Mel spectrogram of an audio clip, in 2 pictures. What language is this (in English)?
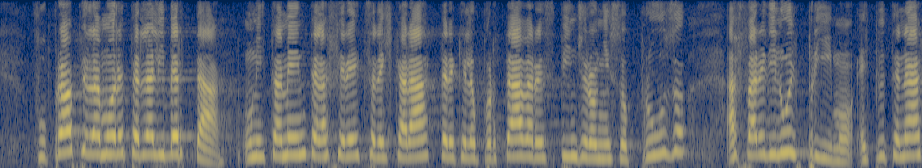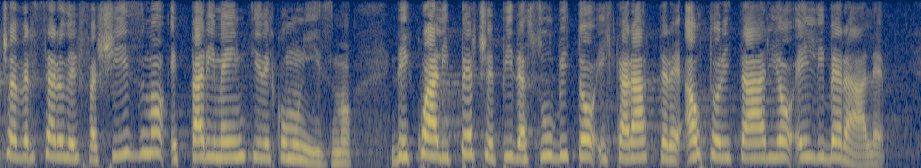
Italian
